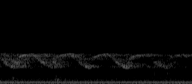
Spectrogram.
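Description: An ambulance siren wails steadily, its pitch sweeping up and down in a repeating cycle, loud, with a low engine rumble beneath and no voices.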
